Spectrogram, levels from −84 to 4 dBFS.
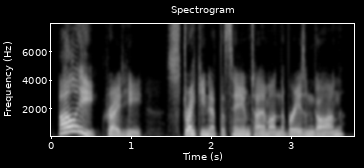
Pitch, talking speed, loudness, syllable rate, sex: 215 Hz, 190 wpm, -20 LUFS, 4.7 syllables/s, female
